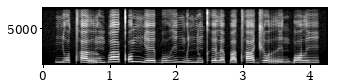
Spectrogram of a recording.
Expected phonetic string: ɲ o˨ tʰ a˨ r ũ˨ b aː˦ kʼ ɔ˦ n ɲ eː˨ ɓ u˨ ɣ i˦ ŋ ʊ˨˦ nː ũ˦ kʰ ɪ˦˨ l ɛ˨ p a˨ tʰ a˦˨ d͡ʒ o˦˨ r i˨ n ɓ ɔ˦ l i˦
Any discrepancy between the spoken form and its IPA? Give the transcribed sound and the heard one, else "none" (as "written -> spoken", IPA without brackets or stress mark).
nː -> ɲ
